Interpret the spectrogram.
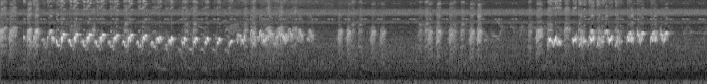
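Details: Sooty-headed bulbul (Pycnonotus aurigaster) decoy at a trapping site with wild bulbuls nearby, calling aggressively at rivals: fast, bright chattering runs of about a dozen clipped notes, breaking off and restarting after a pause, over a low hum.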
